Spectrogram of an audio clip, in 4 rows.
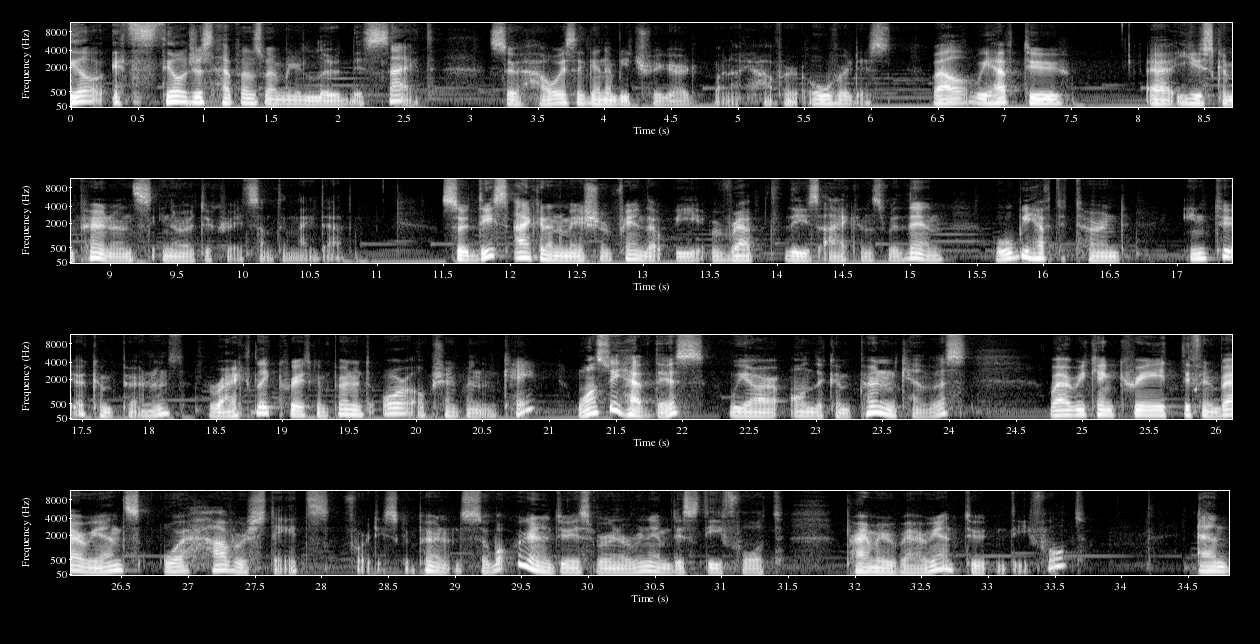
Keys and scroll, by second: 2.5 super+r, 29.7 super+r, 30.0 shift+d, 31.0 Return.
